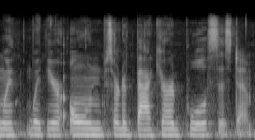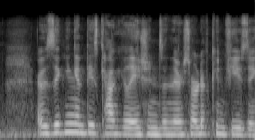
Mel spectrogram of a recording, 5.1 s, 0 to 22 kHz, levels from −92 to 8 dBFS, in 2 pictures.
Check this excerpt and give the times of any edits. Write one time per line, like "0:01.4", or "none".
none

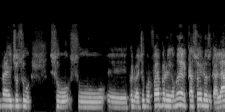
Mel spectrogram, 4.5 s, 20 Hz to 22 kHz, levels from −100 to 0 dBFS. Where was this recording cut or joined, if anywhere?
0:02.6

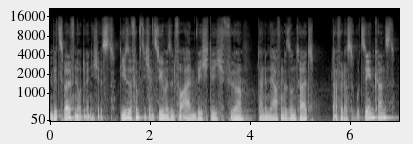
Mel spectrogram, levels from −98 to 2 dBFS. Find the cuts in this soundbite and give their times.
0:01.4
0:04.1

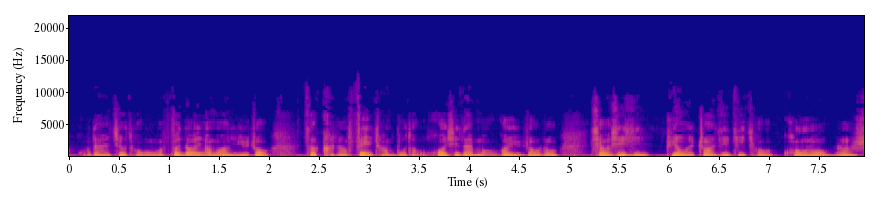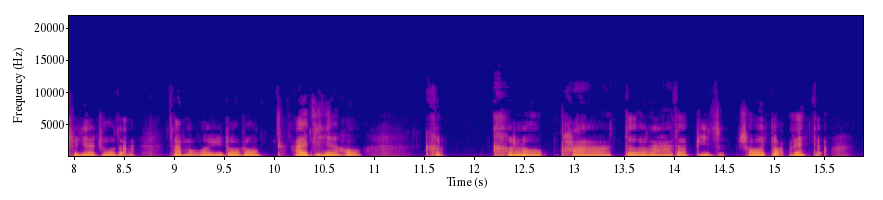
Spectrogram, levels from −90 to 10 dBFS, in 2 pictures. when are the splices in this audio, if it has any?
none

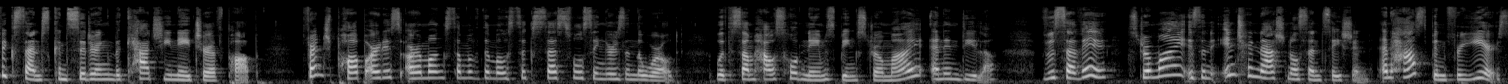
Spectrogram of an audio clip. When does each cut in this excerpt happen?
none

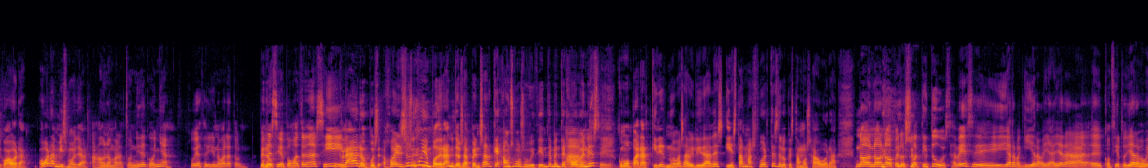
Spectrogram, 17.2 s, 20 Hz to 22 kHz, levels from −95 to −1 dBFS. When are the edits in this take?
0:12.8

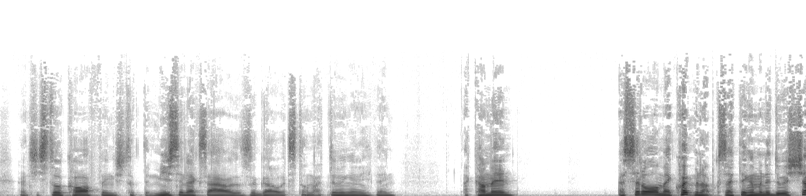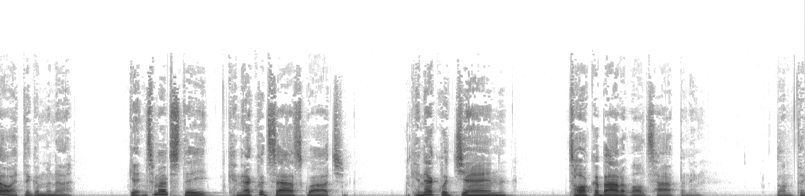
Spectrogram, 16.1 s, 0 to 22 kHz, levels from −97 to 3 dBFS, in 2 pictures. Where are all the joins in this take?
none

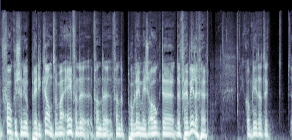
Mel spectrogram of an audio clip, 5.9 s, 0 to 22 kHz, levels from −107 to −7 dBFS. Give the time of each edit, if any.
0:04.7

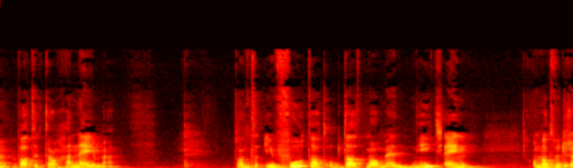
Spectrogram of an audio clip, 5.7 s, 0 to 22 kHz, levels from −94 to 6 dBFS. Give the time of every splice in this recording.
0:02.3
0:04.4

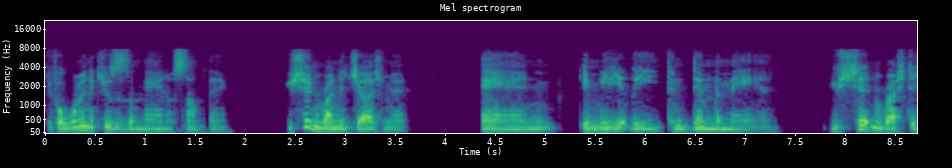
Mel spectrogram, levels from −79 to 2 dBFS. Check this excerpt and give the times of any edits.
0:07.7

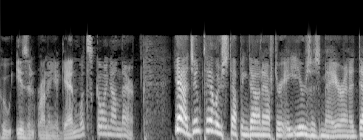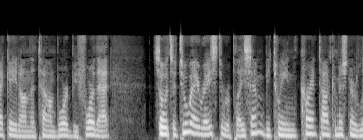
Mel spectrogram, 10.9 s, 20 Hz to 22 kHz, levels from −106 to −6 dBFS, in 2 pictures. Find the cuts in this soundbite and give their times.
none

